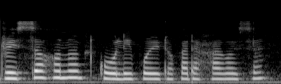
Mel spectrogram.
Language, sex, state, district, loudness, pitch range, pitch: Assamese, female, Assam, Kamrup Metropolitan, -16 LUFS, 255-285 Hz, 260 Hz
